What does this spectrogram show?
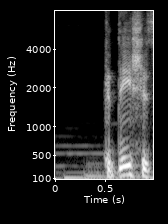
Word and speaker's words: caduceus: Caduceus Executive Plan 4 isn't like most people, Counselor. I think that's pronounced caduceus. Caduceus. It is. It's like Greek or some shit.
